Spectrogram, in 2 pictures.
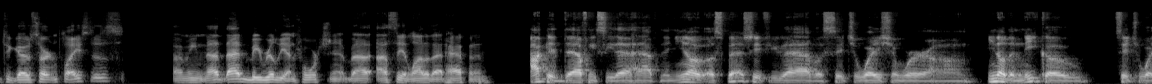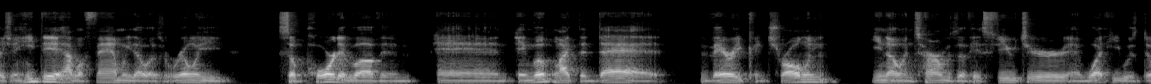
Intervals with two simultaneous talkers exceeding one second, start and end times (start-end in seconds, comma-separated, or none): none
